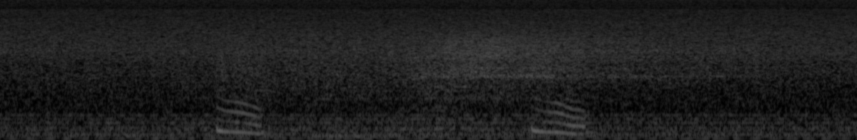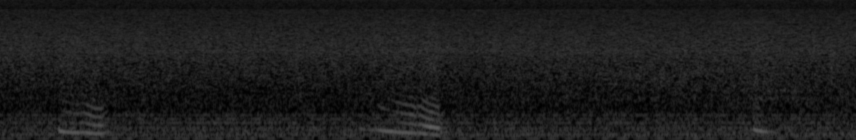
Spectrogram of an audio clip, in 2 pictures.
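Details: Sleeping house cat giving a run of "puu puu" snores: five short, low, whistled notes, each sliding downward, spaced two to three seconds apart, over a constant low indoor hum.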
